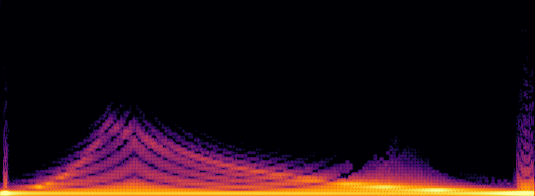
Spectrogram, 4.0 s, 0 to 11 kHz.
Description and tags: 1 of 23 multisamples created with Subsynth. 2 full octaves of usable notes including sharps and flats. 1st note is C3 and last note is C5.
